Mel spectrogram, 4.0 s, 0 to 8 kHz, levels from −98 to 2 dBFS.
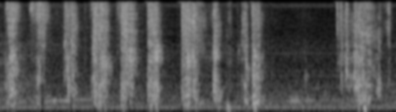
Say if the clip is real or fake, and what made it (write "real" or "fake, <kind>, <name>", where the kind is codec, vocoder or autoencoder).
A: real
